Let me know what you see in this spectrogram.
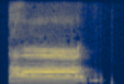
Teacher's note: জিহবার আগাটাকে ওই উপরের দুই দাঁতের গোড়ার সঙ্গে লাগান। লাগিয়ে তারপর উচ্চারণ করেন।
